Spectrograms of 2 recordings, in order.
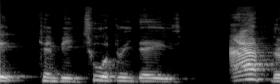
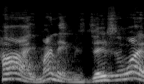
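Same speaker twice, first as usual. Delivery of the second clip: fake, put-on professional corporate voice; 4 semitones higher, 4 dB quieter than usual. Showing how someone sounds when using a corporate voice, put-on corporate voice. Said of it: "got a corporate voice".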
